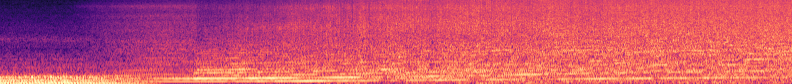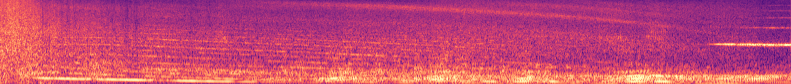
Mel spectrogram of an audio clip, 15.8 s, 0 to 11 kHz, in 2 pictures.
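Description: Turbocharged 1.8T 20-valve four-cylinder in a Mk1 Volkswagen making a full-throttle dyno pull on ethanol fuel. The engine note climbs steadily for about six seconds, then falls away as the throttle is lifted and settles to an uneven idle, while a high whine winds down. A short high tone sounds near the end.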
